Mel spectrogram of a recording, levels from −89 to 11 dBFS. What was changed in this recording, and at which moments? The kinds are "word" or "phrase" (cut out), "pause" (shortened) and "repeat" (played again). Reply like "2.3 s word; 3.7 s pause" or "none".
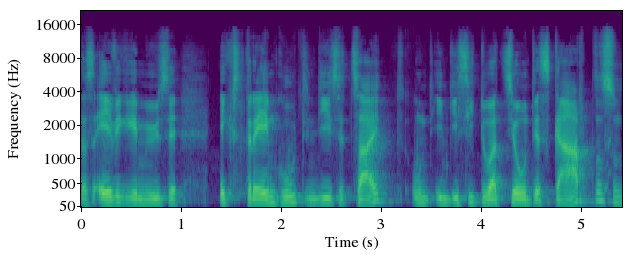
none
